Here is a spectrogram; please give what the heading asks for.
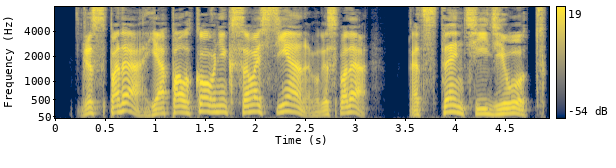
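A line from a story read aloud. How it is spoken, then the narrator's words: Shouting. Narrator (Russian): кричал он Янышу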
